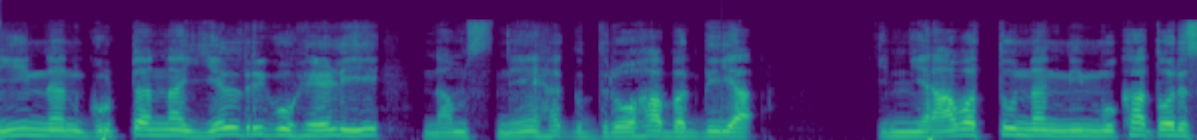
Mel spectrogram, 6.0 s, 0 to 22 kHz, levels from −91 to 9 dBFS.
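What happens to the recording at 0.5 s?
At 0.51 s the sound briefly freezes in an underrun with a held sample, just before "ಗುಟ್ಟನ್ನ ಎಲ್ರಿಗೂ ಹೇಳಿ ನಮ್". For about 11 ms, which fits a 512-sample buffer, the output ran dry and the converter held its last value. The waveform becomes a flat line, with a blank vertical stripe on a spectrogram. No audio is skipped, so playback resumes where it stopped, and the break is only a soft tick, not a sharp click.

Across this moment, as throughout, the speech sounds rough and grainy, likely from low-delay AAC compression (AAC-ELD) at about 32 kbps. Its short frames resolve pitch harmonics poorly, so noise fills the gaps between them and the top band is thinned. On a spectrogram the harmonic lines look smeared with speckle between them, and nothing appears above 11.6 kHz, where the energy cuts off cleanly.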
